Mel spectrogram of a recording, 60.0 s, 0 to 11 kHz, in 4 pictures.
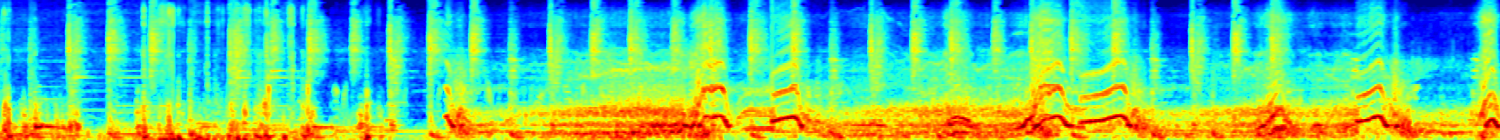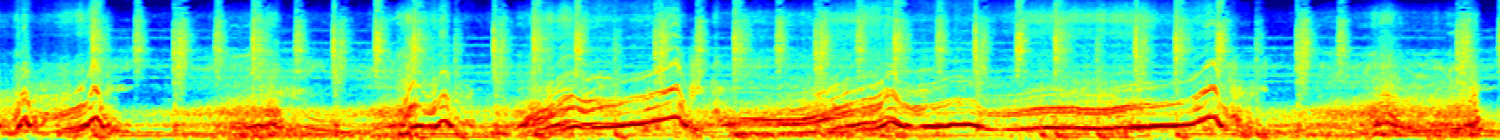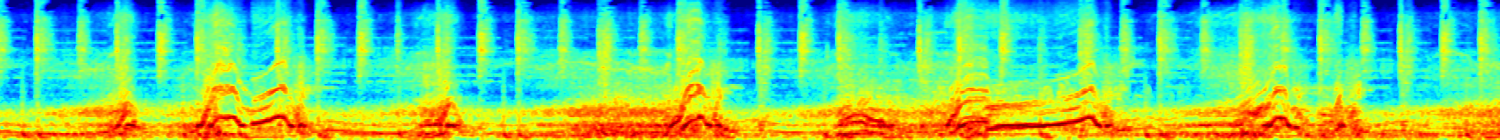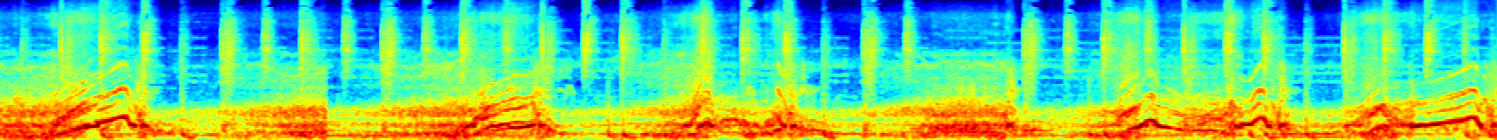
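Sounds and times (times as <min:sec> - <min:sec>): background music with drum beat: 0:00.0 - 0:14.2, 0:14.8 - 0:59.9
drone motors whining: 0:00.0 - 0:59.9.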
